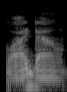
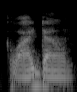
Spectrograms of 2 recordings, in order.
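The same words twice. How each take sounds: The two takes are said the same way.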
